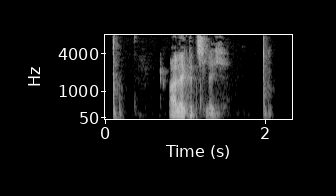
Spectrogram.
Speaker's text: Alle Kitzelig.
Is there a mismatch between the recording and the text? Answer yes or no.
no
